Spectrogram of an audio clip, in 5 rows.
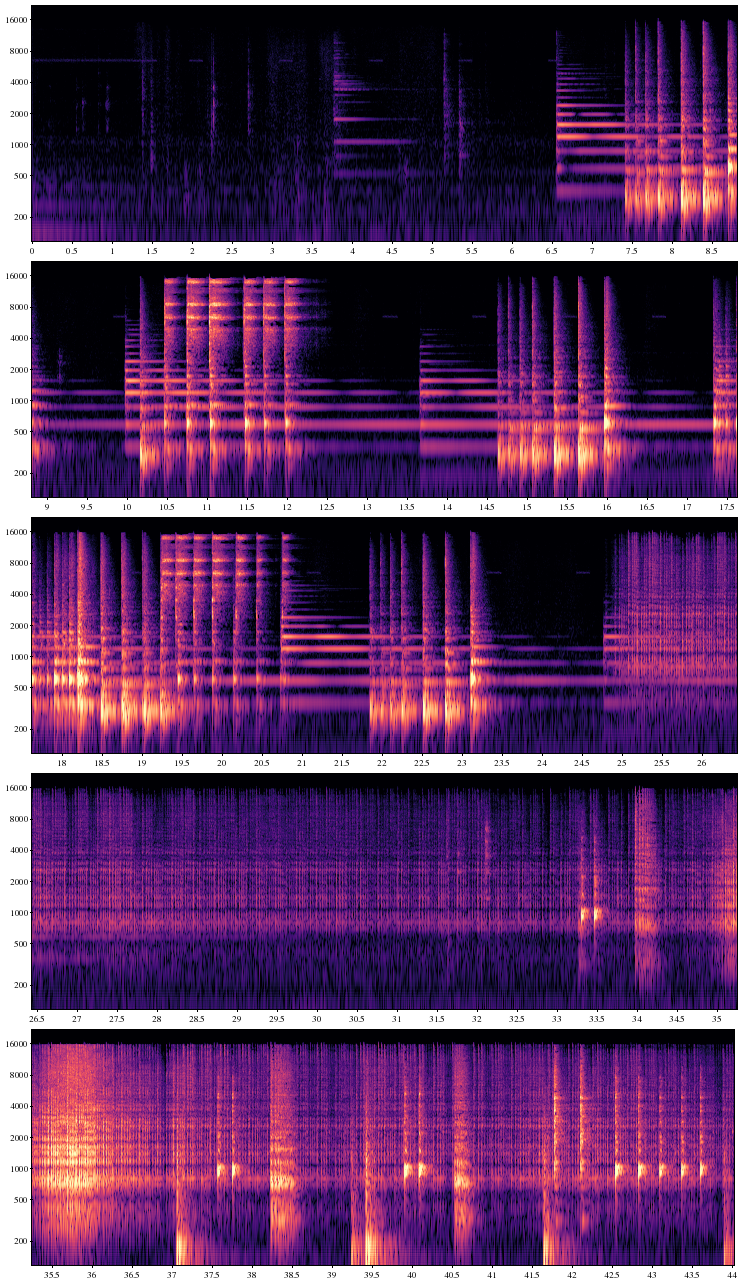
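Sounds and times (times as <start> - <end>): cymbal ringing: 10.0 - 12.2, 17.4 - 23.3, 24.8 - 27.8, 35.0 - 44.0
drum stick strokes: 10.2 - 12.2, 17.4 - 20.9, 33.2 - 44.0
deep drum hits: 37.1 - 37.8, 39.2 - 40.1, 41.6 - 42.2.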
